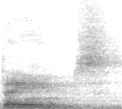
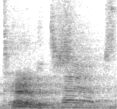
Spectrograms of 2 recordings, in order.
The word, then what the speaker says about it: Thames: going to want the themes definitely not unless you learn how to pronounce it the tame the TS the t t they're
